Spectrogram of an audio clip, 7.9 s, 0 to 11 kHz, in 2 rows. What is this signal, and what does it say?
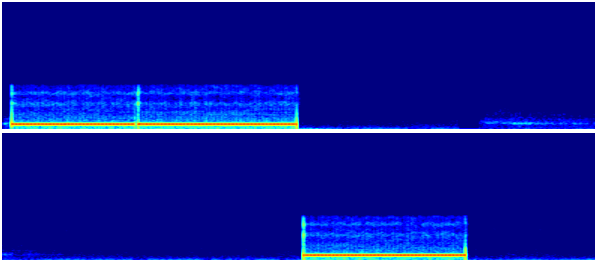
Ringback tone (North America), 440 + 480 Hz.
